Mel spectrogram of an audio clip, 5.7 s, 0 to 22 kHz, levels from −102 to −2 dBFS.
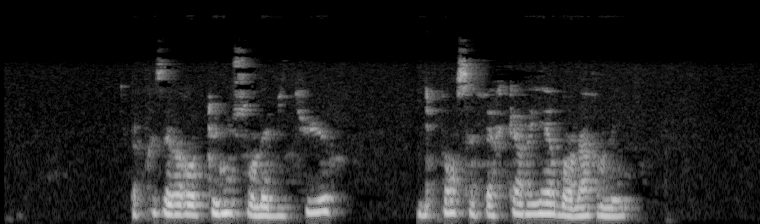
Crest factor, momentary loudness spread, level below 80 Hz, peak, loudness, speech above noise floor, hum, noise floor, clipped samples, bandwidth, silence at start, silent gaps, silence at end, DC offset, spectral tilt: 16 dB; 13 LU; -74 dBFS; -12 dBFS; -28 LUFS; 51 dB; none; -78 dBFS; under 0.1%; 7.8 kHz; 1 s; none; 1 s; under 0.1%; -6.5 dB/octave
